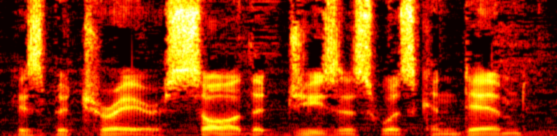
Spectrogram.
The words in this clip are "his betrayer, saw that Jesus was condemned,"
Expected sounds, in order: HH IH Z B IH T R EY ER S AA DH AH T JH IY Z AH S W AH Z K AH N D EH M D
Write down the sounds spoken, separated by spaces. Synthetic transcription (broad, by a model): HH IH Z B IH T R EY ER S AA DH AH T JH IY Z AH S W AH Z K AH N D EH M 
